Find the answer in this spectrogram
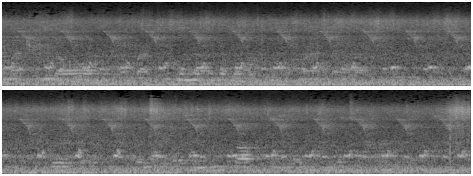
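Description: Birds calling outdoors, one repeating a short falling note about twice a second, over a steady low rumble.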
